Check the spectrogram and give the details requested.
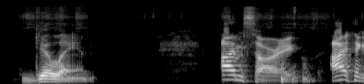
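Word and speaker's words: Ghislaine: to gelane maxwell because we have been mispronouncing her name this entire time and calling her jizzling when it is gillane i'm sorry i think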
